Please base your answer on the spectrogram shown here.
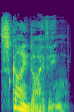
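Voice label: "skydiving", British English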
